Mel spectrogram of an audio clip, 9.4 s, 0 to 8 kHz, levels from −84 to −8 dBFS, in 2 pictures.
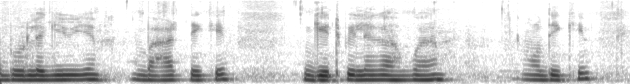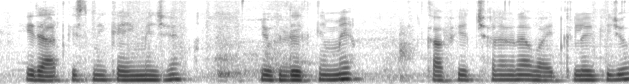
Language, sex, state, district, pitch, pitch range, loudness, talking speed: Hindi, female, Bihar, Purnia, 165 Hz, 160-175 Hz, -31 LUFS, 210 wpm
